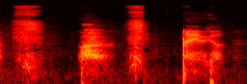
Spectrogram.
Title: Funny Sneeze Called Freak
